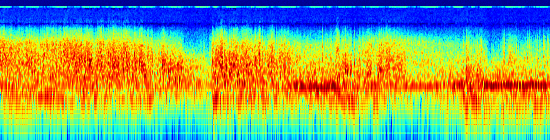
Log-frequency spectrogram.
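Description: Dense battle din of gunfire and explosions, with a droning aircraft engine whose pitch falls near the start. The din dips briefly just before three seconds in, then resumes suddenly.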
